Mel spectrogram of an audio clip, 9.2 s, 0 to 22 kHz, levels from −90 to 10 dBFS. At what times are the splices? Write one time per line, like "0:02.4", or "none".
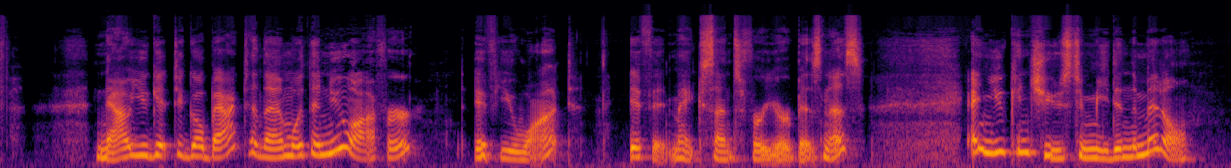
none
